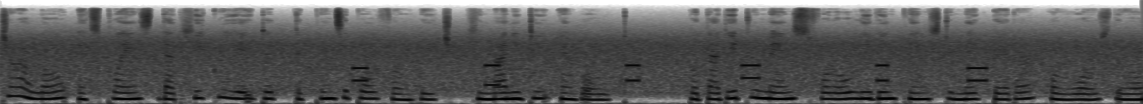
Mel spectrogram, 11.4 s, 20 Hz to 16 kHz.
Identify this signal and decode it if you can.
DTMF, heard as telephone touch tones, dialled by hand, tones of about 150 ms, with phone line noise and speech in English. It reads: 8 3 9 # 9 8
